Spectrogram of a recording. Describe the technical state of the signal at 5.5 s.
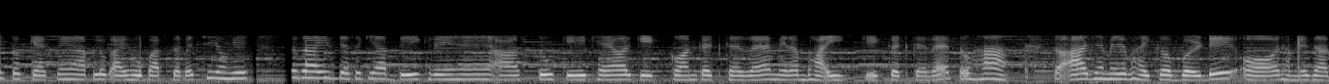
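At 5.5 s the audio is intact, with only the narrow band of the working call path, which carries nothing above 4 kHz.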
